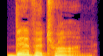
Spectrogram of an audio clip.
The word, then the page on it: bevatron: British English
